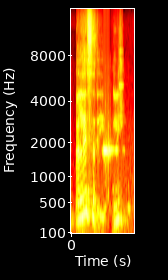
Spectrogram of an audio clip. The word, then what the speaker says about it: felicity: Felicity. The stress is on Lee.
